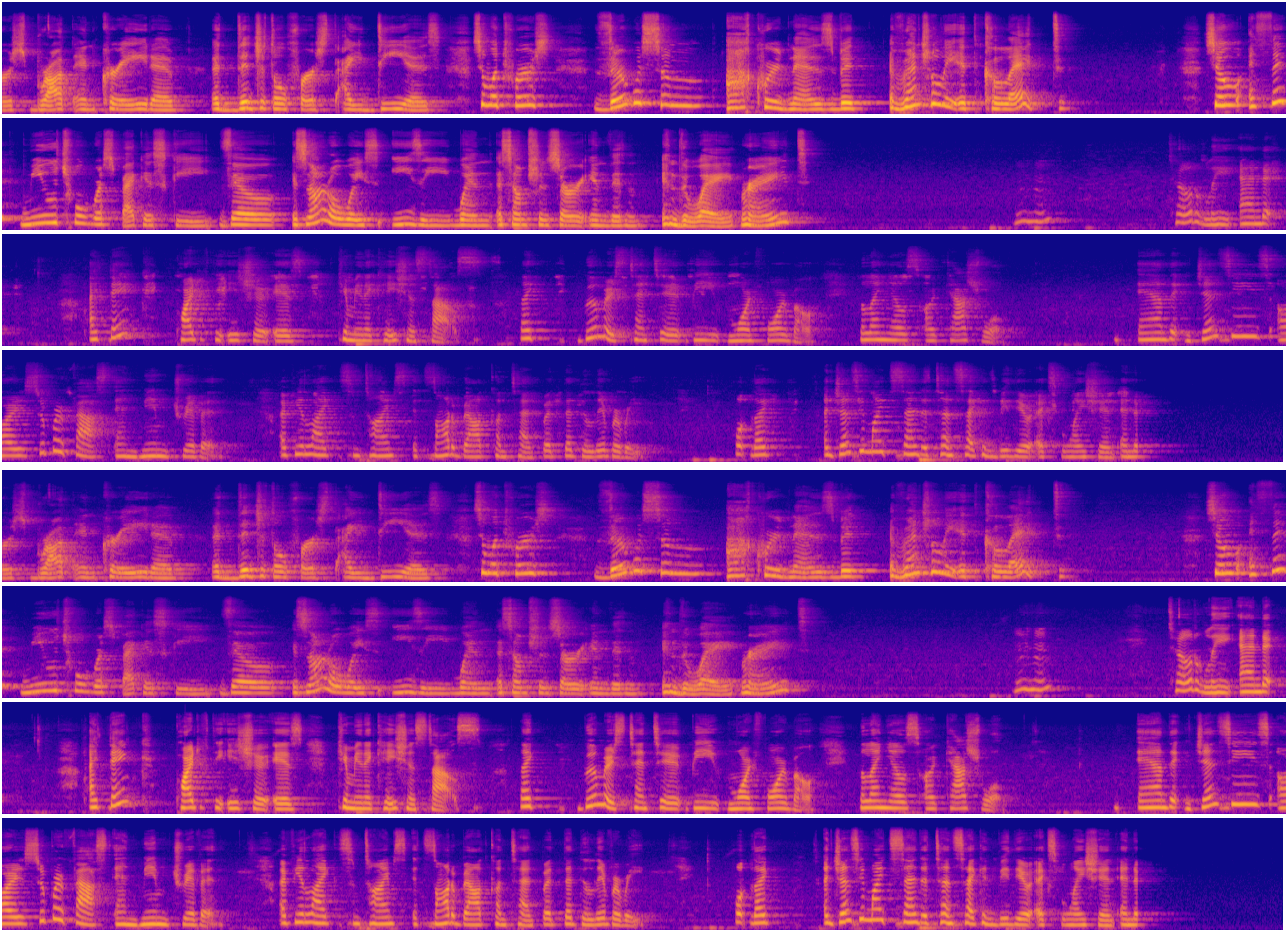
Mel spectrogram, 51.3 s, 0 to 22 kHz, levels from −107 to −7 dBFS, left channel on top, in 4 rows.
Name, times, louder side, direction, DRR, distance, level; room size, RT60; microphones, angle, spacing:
voice 1, 0.0-1.8 2.1-5.5 5.9-10.7 11.8-20.7, left 5 dB, 90° left, 16 dB, 0.6 m, -32 dB
voice 2, 23.0-23.3 24.6-25.6 26.3-27.2 27.4-30.3 30.9-31.0 31.5-35.7 37.0-40.7 41.1-44.9 45.9-46.2 46.7-49.9, right 7 dB, 65° right, 20 dB, 0.3 m, -35 dB
15.5 x 7.7 x 3.5 m, 0.82 s
head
